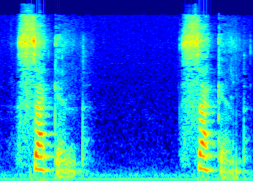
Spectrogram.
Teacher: Don't forget to stress the first syllable in second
